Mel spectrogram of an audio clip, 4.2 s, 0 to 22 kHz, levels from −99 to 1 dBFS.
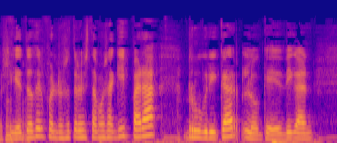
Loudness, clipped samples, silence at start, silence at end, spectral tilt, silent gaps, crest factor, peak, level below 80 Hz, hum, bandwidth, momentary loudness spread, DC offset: -25 LUFS; under 0.1%; 0 s; 0.05 s; -6 dB/octave; none; 20 dB; -6 dBFS; -42 dBFS; none; 13 kHz; 8 LU; under 0.1%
